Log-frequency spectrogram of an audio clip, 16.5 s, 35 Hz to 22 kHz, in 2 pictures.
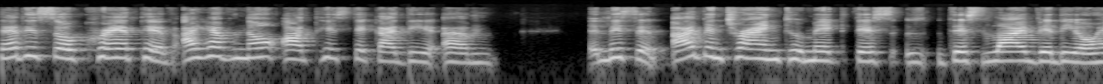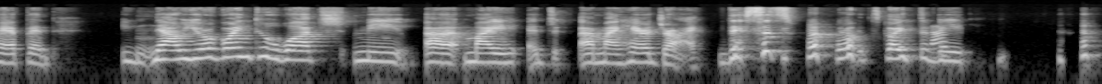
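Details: Adult woman with stroke in November 2023 causing aphasia and apraxia of speech; foreign accent syndrome began after a later hospital stay in February, self-described as Eastern European; foreign accent syndrome with aphasia and apraxia of speech.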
